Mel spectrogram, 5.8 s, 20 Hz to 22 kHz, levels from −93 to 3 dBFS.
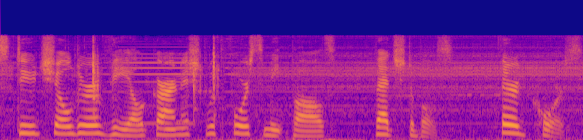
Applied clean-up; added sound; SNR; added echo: none; Vehicle; 9 dB; none.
